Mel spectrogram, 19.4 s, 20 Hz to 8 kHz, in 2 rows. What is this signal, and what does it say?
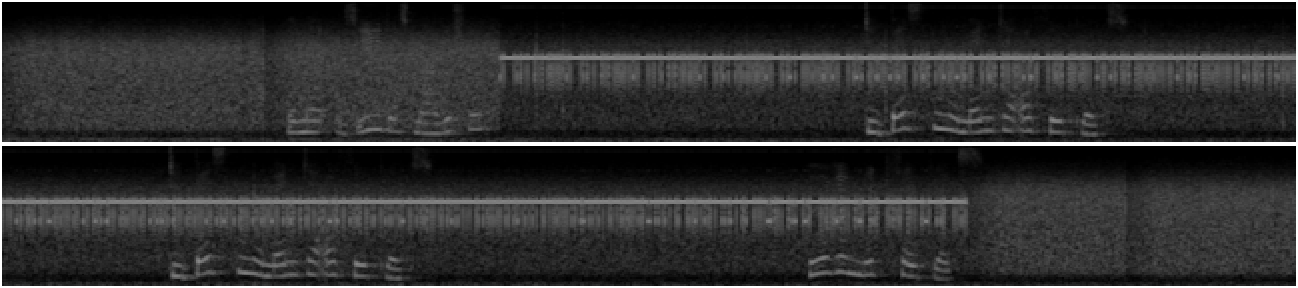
Weather fax (radiofax), 120 lines a minute, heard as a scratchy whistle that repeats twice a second, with radio static and static crashes.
